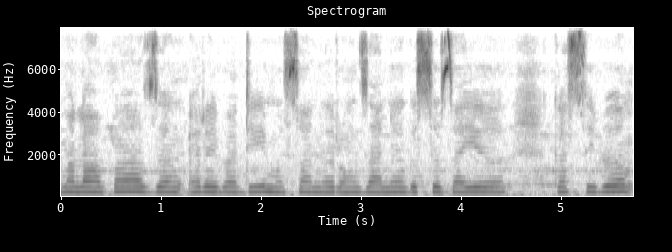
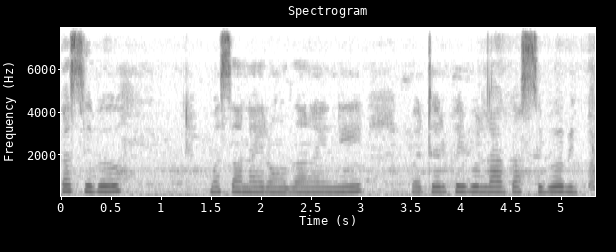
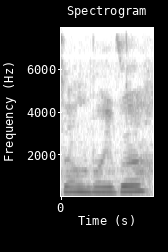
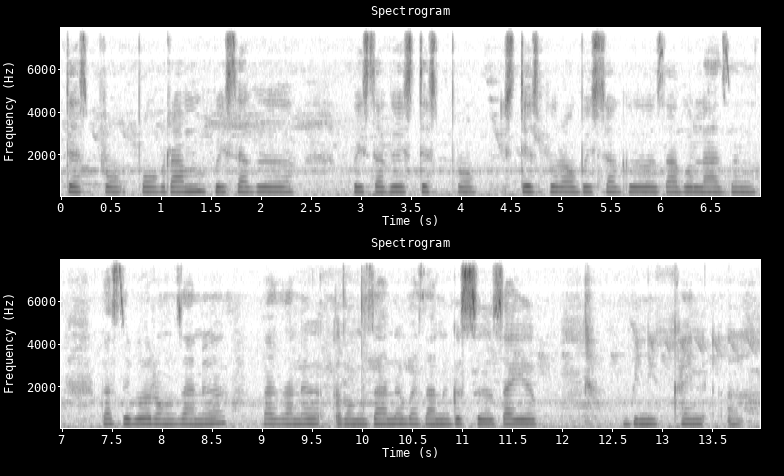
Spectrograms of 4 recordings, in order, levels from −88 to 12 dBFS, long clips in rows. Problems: low volume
